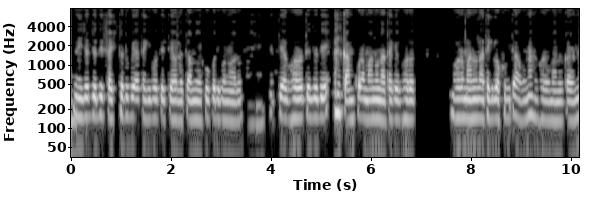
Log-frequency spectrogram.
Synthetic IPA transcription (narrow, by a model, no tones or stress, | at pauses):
nizɔtzɔdisajstɹɔtubɛjatʰakibɔtetijaɦolɛtɔamiekukoɹibɔnʊaɹu | etijaɡʱɔɹɔtɛzodikamkɔɹamanunatʰakɛɡʱɔɹɔt̚ | ɡʱɔɹɔmanunat̪ʰakilɔxʰubidaɦɔbɔnaɡʱɔɹɔɹmanuɹkaɹɔnɛ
